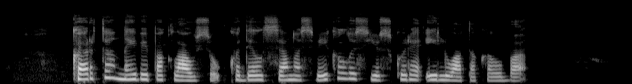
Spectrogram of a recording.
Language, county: Lithuanian, Kaunas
